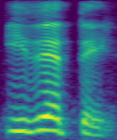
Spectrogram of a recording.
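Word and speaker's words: ἴδετε: En griego es la palabra idete.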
